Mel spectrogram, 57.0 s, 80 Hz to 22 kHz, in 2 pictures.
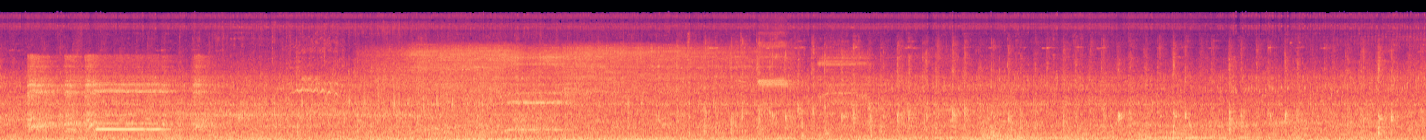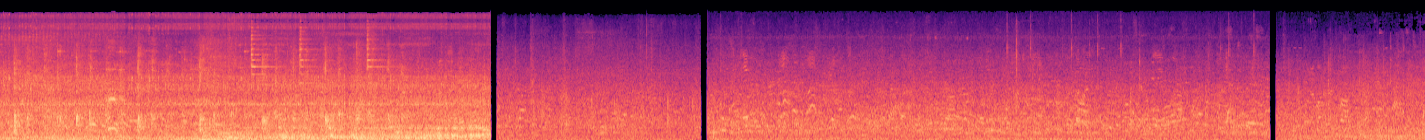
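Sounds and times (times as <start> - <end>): hooves clip-clopping: 0.0 - 43.5
crowd voices: 0.0 - 57.0
horse whinnying: 5.8 - 7.0, 15.2 - 17.7.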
